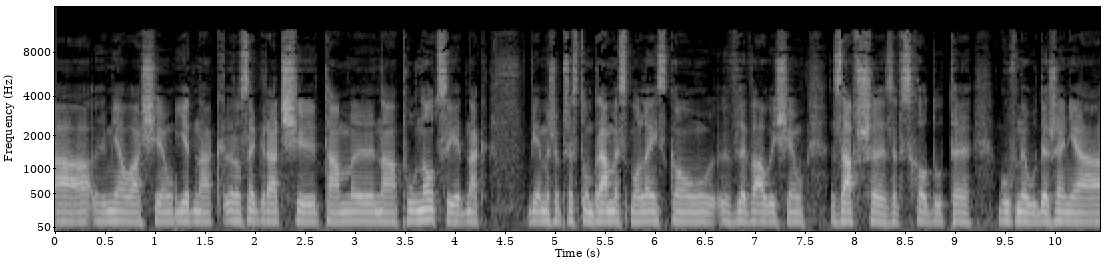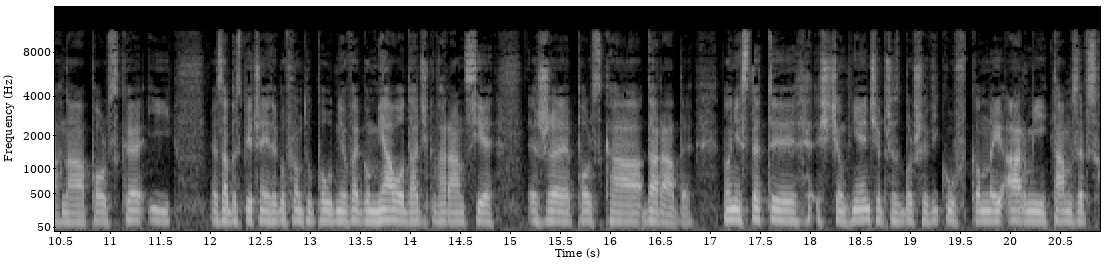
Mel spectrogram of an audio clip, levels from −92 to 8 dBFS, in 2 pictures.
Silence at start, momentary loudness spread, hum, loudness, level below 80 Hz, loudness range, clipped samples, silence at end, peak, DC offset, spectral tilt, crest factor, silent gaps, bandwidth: 0 s; 7 LU; none; -26 LUFS; -54 dBFS; 2 LU; under 0.1%; 0 s; -6 dBFS; under 0.1%; -5 dB/octave; 20 dB; none; 11.5 kHz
